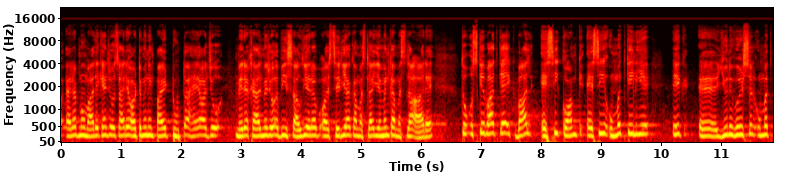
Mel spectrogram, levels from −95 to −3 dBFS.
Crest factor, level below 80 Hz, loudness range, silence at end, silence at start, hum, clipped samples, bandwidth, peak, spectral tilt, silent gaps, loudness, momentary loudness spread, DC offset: 12 dB; -54 dBFS; 2 LU; 0 s; 0 s; none; under 0.1%; 16 kHz; -18 dBFS; -5 dB/octave; none; -31 LUFS; 5 LU; under 0.1%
